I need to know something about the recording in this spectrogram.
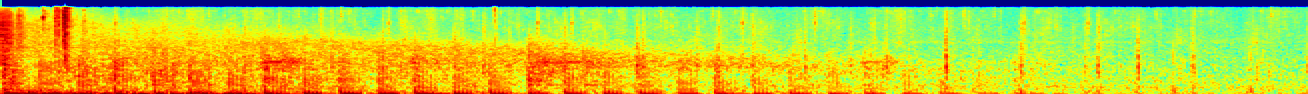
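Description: Footsteps thud quickly on hard ground and slowly fade.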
